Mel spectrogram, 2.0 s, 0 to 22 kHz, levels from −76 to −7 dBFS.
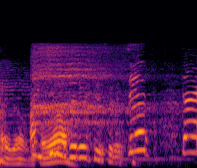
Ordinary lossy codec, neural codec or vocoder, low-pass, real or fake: none; none; none; real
